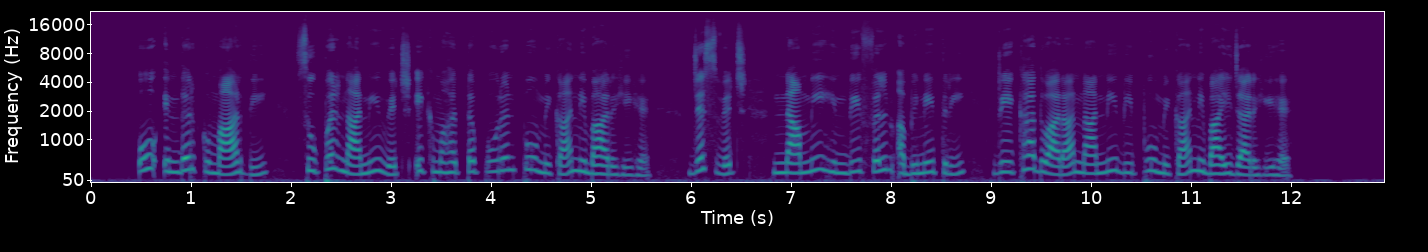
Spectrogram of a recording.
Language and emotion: Punjabi, neutral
